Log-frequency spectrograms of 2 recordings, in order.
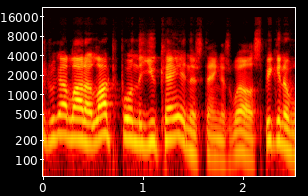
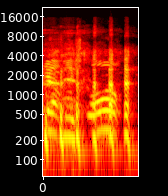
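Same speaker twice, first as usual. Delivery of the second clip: Shrek; 7 semitones higher, slower than usual. Acted. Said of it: "I've watched Shrek".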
